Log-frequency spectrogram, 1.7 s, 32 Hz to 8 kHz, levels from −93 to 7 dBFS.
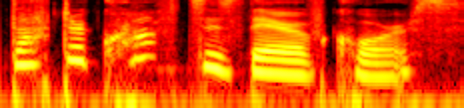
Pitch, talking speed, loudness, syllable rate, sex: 245 Hz, 205 wpm, -18 LUFS, 4.9 syllables/s, female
